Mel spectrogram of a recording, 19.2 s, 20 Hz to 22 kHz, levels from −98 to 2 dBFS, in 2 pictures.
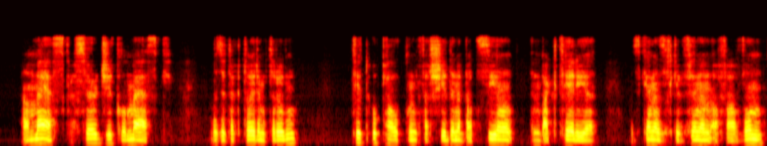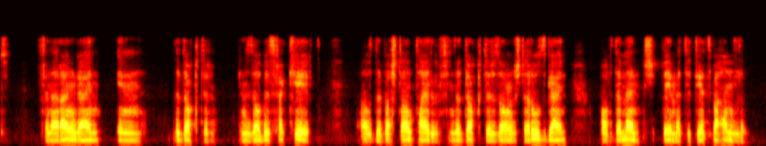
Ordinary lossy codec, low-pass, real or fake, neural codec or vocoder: none; none; fake; codec, 16 kHz, 16 kbps, FreqCodec, smaller model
